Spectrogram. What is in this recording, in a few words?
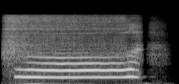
Rehartna Vox Casting, voices heroes en; kingsraid-audio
